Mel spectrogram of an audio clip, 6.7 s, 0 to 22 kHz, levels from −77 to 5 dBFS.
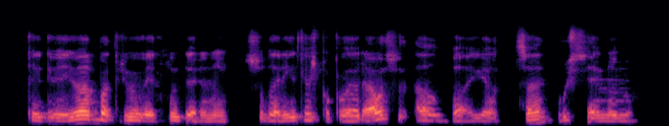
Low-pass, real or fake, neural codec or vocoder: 9.9 kHz; fake; codec, 32 kHz, 1.9 kbps, SNAC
